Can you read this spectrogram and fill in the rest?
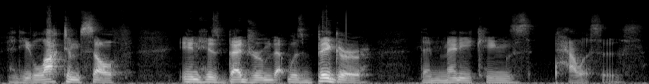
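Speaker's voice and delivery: usual speaking voice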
